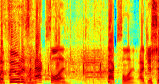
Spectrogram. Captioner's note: laughing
